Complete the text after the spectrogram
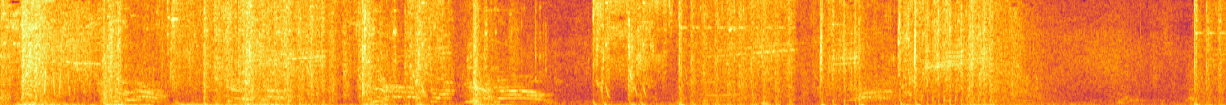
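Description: Air whooshes past as a figure swings and falls through the air.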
